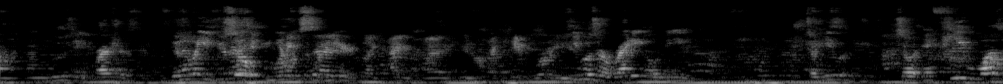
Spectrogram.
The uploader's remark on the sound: Bad audio. Driving background noise and a noisy bar without mics.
